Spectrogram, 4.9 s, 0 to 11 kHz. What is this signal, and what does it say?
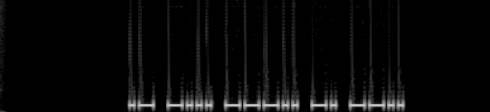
Morse code, heard as a keyed tone, about 25 wpm, 700 Hz. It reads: AB8NZ
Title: USA Call Signs - 5 Characters - 3x Character Spacing - 25wpm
